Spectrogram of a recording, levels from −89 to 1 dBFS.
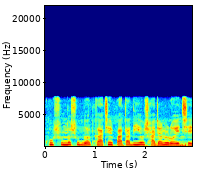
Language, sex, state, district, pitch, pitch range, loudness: Bengali, female, West Bengal, Cooch Behar, 285 Hz, 260-305 Hz, -13 LUFS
